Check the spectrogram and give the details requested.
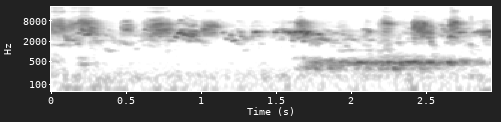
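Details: Baby chickens chirp while eating: a dense chorus of high, thin peeps overlapping one another, with a brief clear whistled note midway and a low hum underneath in the second half.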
